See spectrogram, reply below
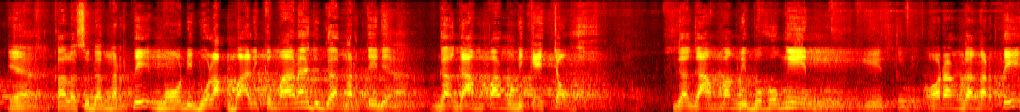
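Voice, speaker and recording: A high-pitched man gives an unhurried classroom lecture on grammar. He chants word patterns in a sing-song way and keeps asking his listeners questions. His voice rings through a large mosque hall with a long echo. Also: darkish tone. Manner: chants verb patterns in a sing-song rhythm, quizzes the audience. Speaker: Arabic grammar teacher. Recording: echoey reverberant mosque hall.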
